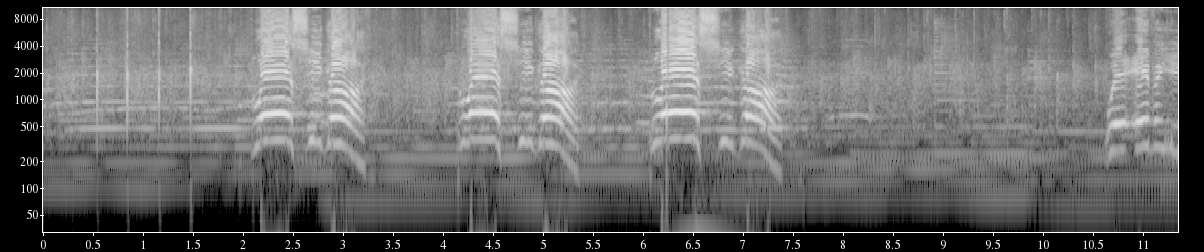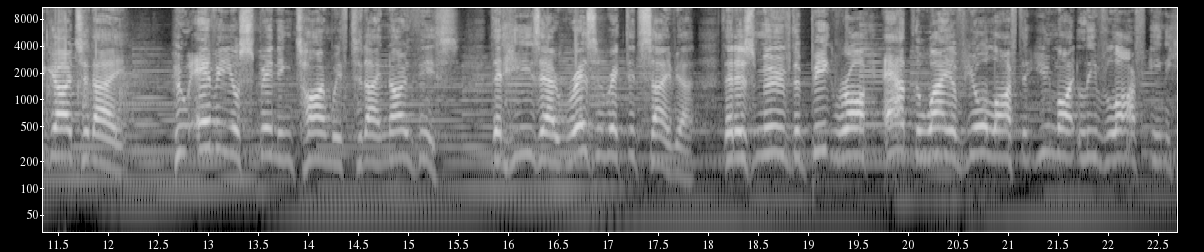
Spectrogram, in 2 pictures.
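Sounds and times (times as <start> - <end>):
audience clapping in praise: 0.0 - 11.8
man calling out a short phrase: 2.1 - 3.2, 6.1 - 7.5
speech: 2.1 - 3.4, 4.2 - 5.5, 6.1 - 7.5, 10.6 - 22.6.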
